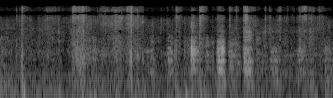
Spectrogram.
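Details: Ten-year-old Golden Retriever walking toward a field, panting in soft breathy bursts about two to three per second, uneven in spacing and loudness, over low outdoor background noise.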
